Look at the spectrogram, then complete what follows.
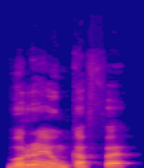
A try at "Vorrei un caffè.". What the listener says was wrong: Did you stress the final syllable? Remember that the accent marker indicates that the syllable needs to be stressed. And since it's a downward stroke, it'll be more of an open E sound, like the E in red.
